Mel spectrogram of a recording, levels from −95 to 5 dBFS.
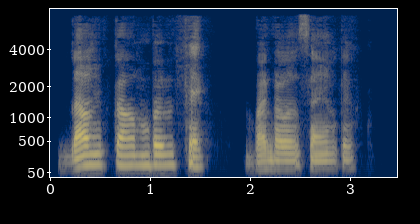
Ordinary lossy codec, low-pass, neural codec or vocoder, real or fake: MP3, 48 kbps; 7.2 kHz; codec, 24 kHz, 1 kbps, SNAC; fake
